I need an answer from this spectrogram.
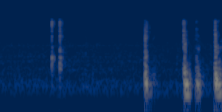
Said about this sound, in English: now you have to go to your command prompt of the virtual machine and then type the following command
